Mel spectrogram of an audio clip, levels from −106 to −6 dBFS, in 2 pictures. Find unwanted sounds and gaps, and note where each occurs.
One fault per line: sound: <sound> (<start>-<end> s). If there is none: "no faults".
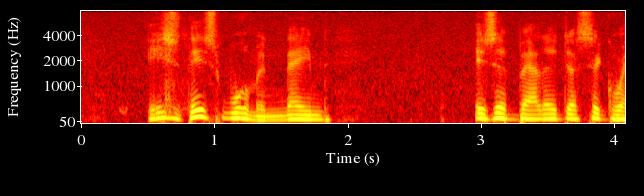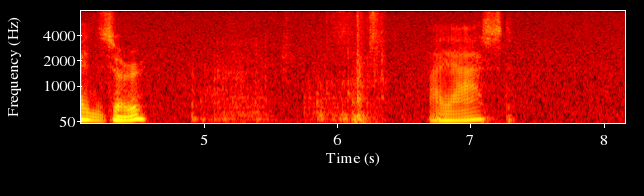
sound: squeak (4.9-6.4 s)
